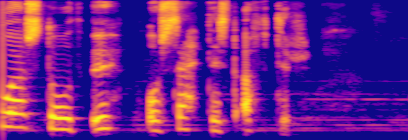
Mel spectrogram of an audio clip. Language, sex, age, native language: Icelandic, female, 40-49, Icelandic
